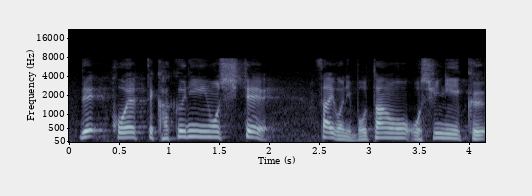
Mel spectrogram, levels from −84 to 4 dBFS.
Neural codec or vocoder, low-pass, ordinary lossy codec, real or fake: codec, 16 kHz, 4 kbps, X-Codec, WavLM features, trained on Multilingual LibriSpeech; none; none; fake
